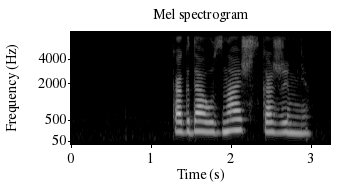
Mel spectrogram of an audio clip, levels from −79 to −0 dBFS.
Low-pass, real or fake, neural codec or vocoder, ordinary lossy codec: 7.2 kHz; real; none; none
